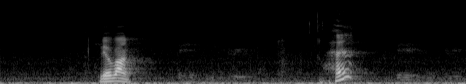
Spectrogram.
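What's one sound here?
A man speaks a few short words calmly into a close microphone.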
